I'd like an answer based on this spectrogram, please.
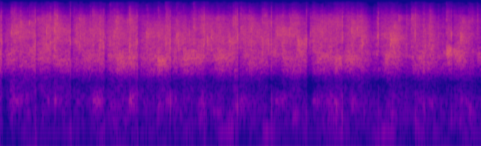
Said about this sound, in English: Let's give God the glory. Let's applaud the Lord for His work in our church.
